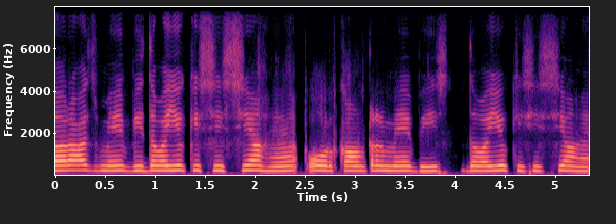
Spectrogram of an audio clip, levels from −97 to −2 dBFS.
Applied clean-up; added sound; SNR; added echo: neural diffusion model UNIVERSE++.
